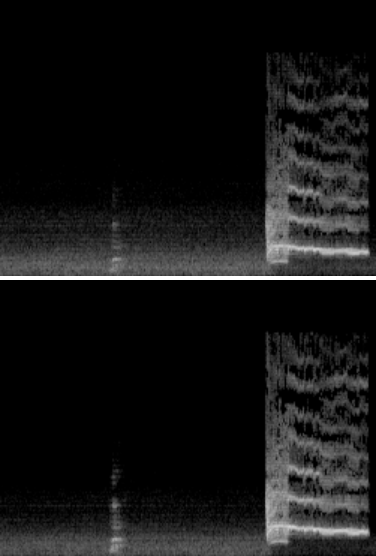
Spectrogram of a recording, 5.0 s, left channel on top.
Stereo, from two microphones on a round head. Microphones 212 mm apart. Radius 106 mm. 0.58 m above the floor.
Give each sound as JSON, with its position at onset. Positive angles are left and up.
{"t": 1.5, "sound": "a shout", "side_deg": -20}
{"t": 3.5, "sound": "a scream", "side_deg": -15}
